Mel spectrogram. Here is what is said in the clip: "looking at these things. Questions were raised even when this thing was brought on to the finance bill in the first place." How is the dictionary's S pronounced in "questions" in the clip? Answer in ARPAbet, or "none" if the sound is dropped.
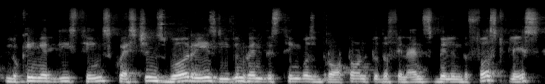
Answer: S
